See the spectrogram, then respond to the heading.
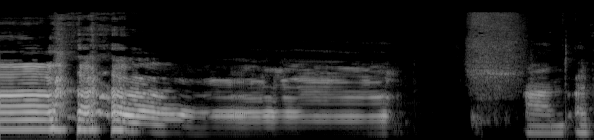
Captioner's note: laughs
